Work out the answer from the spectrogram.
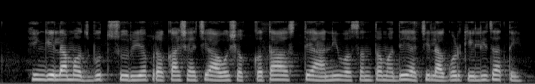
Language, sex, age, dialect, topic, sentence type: Marathi, female, 25-30, Varhadi, agriculture, statement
